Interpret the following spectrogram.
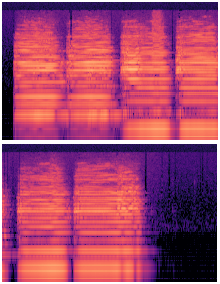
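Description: Cello bowed on the D string, playing six notes of about a second each in rising pairs: D, D, E, E, F-sharp, F-sharp.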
